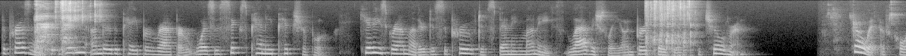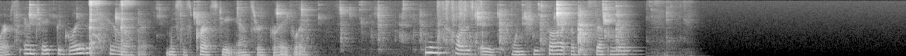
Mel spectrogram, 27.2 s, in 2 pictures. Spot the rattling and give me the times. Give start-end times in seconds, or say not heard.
0.8-1.6, 9.7-10.4, 20.1-20.9.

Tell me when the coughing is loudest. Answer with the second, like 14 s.
1 s.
